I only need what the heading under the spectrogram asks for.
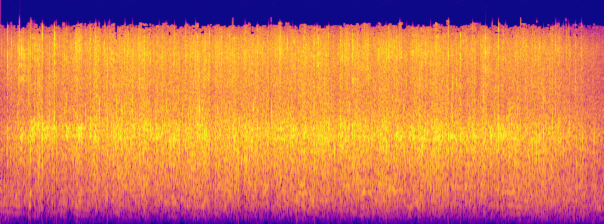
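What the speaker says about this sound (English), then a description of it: "please stand and let's give them a round of applause" Applause from a large crowd at a Republican state convention in Georgia, a loud, dense and continuous roar of clapping that holds steady throughout.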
